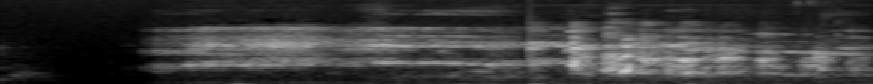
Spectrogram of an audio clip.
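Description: A Red Kelso gamefowl rooster at a game farm crows loudly and close, a single long call with hoarse clucking toward the end.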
